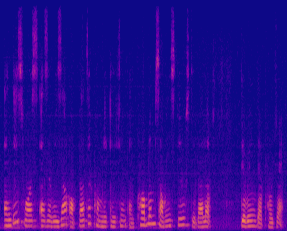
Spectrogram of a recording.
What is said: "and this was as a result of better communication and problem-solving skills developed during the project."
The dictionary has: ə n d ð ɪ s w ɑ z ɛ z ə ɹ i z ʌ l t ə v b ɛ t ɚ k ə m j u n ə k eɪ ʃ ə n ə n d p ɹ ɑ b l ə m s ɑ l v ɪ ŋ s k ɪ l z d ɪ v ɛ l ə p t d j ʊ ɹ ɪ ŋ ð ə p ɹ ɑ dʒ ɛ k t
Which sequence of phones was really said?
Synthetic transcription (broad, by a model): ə n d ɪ s w ɑ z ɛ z ə ɹ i z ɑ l t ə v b ɛ t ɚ k ə m j u n ə k eɪ ʃ ə n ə n p ɹ ɑ b l ə m s ɑ l v ɪ ŋ s k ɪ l s d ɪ v ɛ l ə p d j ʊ ɹ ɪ ŋ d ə p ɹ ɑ dʒ ɛ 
